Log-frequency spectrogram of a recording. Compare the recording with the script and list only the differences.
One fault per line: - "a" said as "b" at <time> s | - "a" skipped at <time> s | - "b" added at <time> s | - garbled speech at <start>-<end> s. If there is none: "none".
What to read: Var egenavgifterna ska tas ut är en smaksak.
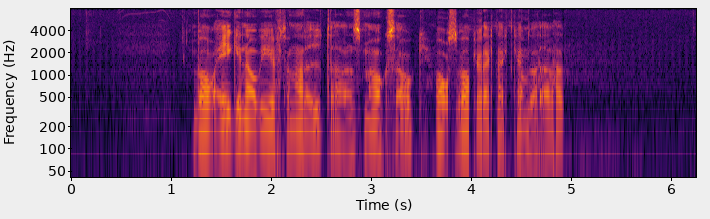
- "ska tas" skipped at 2.3 s
- garbled speech at 3.6-4.9 s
